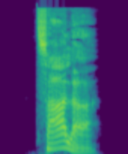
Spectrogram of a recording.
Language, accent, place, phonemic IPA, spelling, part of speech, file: German, Germany, Berlin, /ˈt͡saːlɐ/, Zahler, noun, De-Zahler.ogg
- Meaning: agent noun of zahlen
